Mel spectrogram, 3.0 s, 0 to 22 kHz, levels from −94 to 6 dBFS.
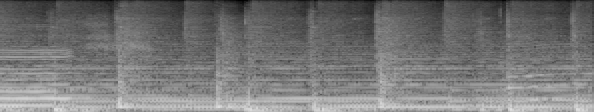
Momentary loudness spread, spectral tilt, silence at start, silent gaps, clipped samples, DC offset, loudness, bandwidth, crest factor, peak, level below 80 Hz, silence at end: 3 LU; -6.5 dB/octave; 0 s; none; under 0.1%; under 0.1%; -16 LUFS; over 20 kHz; 14 dB; 0 dBFS; -24 dBFS; 0 s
